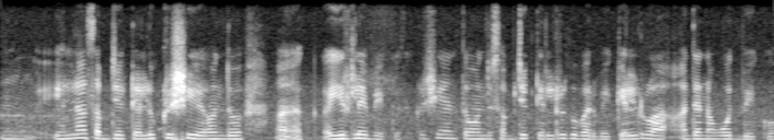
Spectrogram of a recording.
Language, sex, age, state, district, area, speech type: Kannada, female, 18-30, Karnataka, Shimoga, rural, spontaneous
